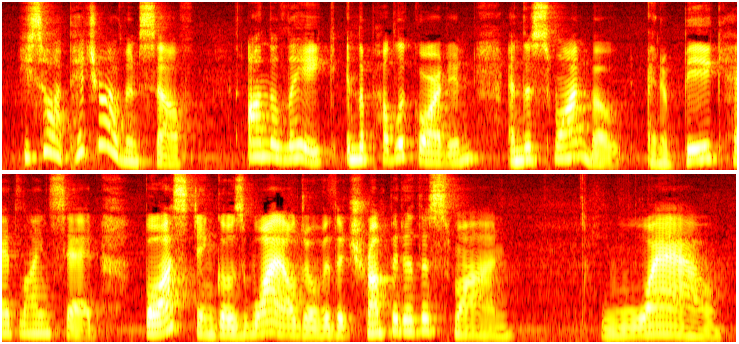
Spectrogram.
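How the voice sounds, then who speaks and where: A woman teacher reading a children's novel aloud, expressive, with little asides and self-corrections. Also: on the low side.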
